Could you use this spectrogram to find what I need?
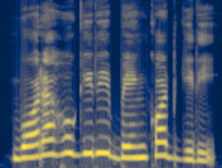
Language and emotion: Santali, neutral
